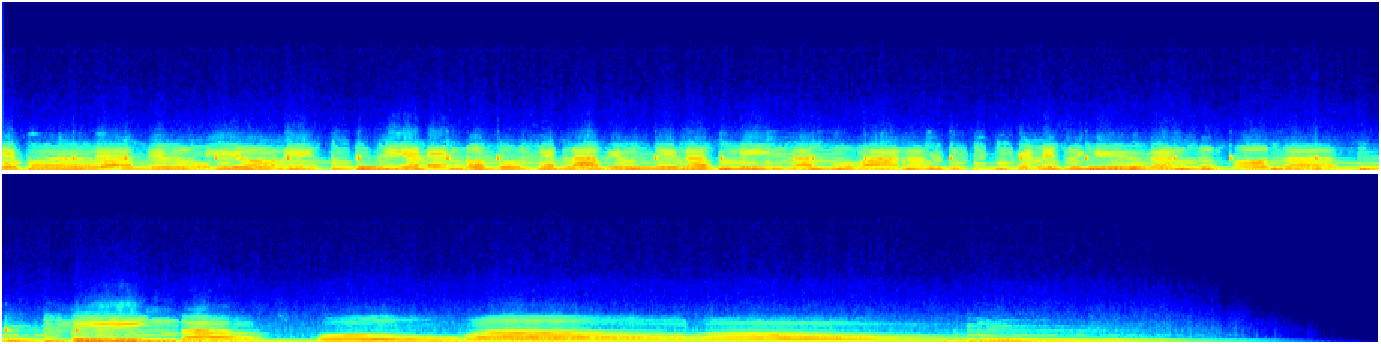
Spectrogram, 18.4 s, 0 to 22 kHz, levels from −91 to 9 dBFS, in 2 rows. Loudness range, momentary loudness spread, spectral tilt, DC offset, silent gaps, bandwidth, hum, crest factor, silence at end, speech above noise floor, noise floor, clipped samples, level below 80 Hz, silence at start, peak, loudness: 6 LU; 9 LU; -9 dB/octave; under 0.1%; none; 6.2 kHz; none; 18 dB; 1.15 s; 52 dB; -72 dBFS; under 0.1%; -44 dBFS; 0 s; -4 dBFS; -21 LUFS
